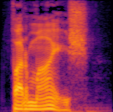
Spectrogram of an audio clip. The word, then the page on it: फ़र्माइश: Hindi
